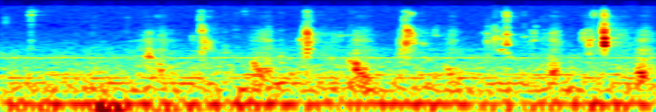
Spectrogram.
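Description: Someone eats udon noodles with carrots and something crunchy, giving close, quiet bites and crunchy chewing clicks in an irregular rhythm against a low background hum.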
